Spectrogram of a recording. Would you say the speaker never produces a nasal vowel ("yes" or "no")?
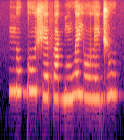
no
